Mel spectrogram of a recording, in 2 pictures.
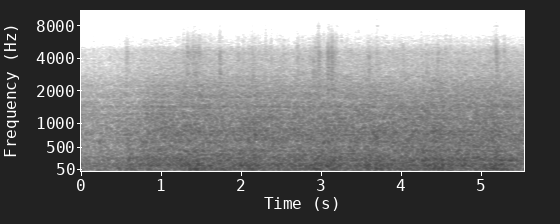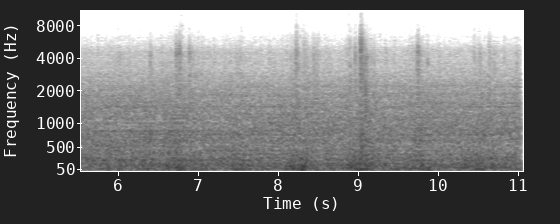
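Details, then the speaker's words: Van/truck driven after all four shocks were replaced: irregular sharp clunks and rattles from the rear over bumps and road rumble, from a loose rear shock bolt with play on the passenger side. "okay when you drive here this uh clunking noise from the the back of your vehicle"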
